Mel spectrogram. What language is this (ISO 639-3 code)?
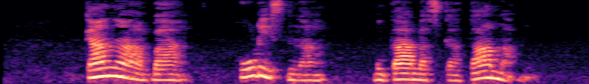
trv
